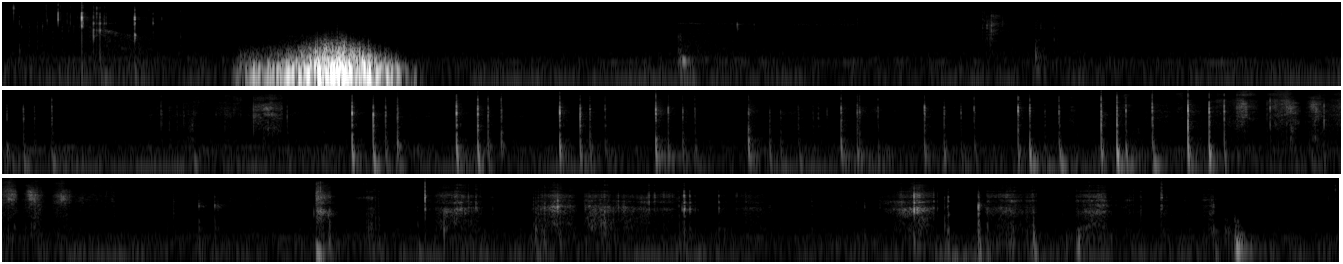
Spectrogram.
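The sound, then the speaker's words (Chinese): A jar of body scrub is opened: one loud tearing rip early on, then many soft, irregular crinkles, scrapes and clicks as the container is handled. “现在就要打开磨砂膏”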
